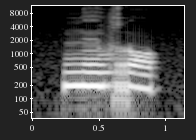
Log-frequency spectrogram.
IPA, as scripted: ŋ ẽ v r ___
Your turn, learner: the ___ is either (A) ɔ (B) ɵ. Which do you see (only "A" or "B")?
A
